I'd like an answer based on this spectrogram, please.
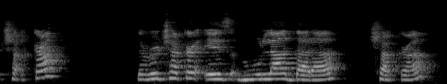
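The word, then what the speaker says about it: Muladhara: root chakra muladara. That's how you pronounce it.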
